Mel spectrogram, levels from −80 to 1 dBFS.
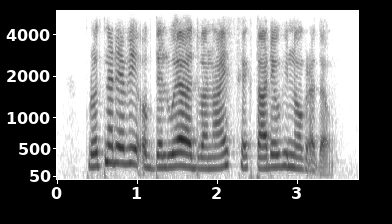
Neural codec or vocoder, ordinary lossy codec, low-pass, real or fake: codec, 16 kHz in and 24 kHz out, 1 kbps, XY-Tokenizer; Opus, 16 kbps; 5.4 kHz; fake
